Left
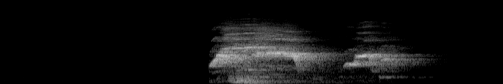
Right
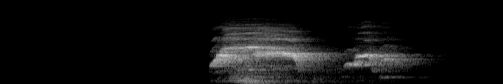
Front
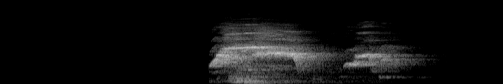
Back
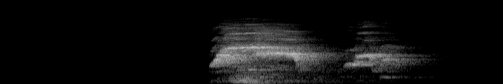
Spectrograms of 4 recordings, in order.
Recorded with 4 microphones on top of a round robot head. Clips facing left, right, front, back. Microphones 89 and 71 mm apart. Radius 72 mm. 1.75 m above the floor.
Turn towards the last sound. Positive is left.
turn(degrees=40)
